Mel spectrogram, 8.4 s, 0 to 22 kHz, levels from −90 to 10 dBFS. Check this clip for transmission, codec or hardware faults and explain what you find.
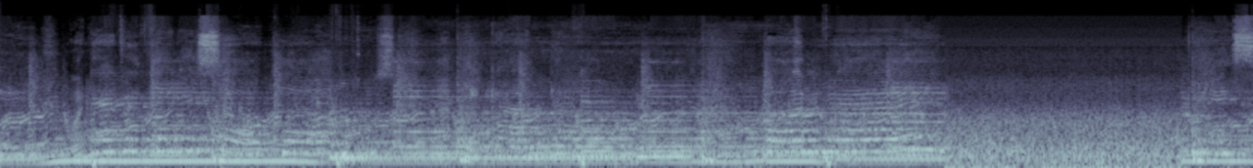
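One fault stands out: a long network dropout from about 6.29 s to 7.89 s. For roughly 1.6 s, the sound is replaced by a continuation of what came just before, heard as a buzz or hiss that fades out. It never drops to silence, and the audio then resumes further on with that stretch missing. This is likely a transmission gap in which no packets arrived and the receiver's concealment filled the hole by extending the last received sound. On a waveform, the envelope decays over the gap. A spectrogram shows smeared, repetitive bands with no new detail, then an abrupt return of normal content at 7.89 s.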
